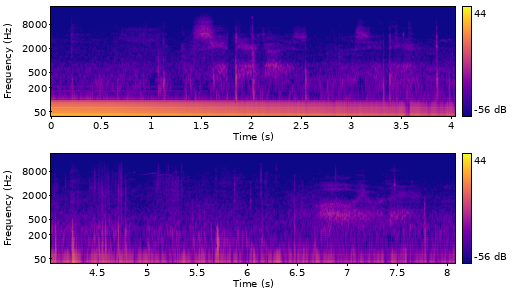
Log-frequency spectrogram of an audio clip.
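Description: A deep, low boom that fades away smoothly over about five seconds, with soft whispering over it.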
